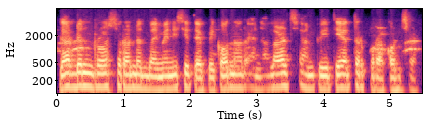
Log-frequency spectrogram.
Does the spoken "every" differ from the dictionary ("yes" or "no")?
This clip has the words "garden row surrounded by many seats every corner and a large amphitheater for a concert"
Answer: yes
